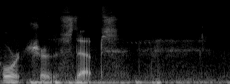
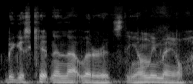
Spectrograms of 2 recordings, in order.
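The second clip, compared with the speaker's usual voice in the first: ordinary delivery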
